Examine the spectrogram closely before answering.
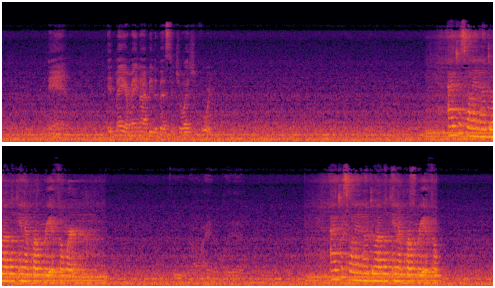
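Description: A man speaks close into a microphone.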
